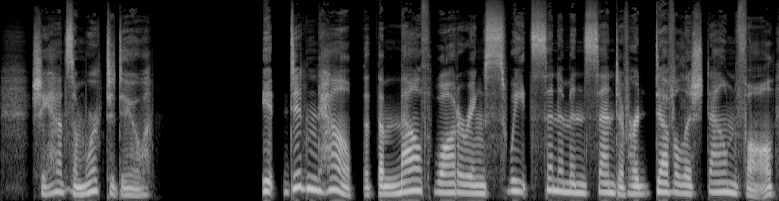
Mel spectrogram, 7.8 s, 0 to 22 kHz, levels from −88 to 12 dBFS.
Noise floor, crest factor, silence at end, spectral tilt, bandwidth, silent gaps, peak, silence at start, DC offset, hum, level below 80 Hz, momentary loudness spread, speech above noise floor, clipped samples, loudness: under -90 dBFS; 16 dB; 0 s; -4 dB/octave; over 20 kHz; 1.65-2.62 s; -4 dBFS; 0.05 s; under 0.1%; none; -60 dBFS; 5 LU; over 72 dB; under 0.1%; -18 LUFS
